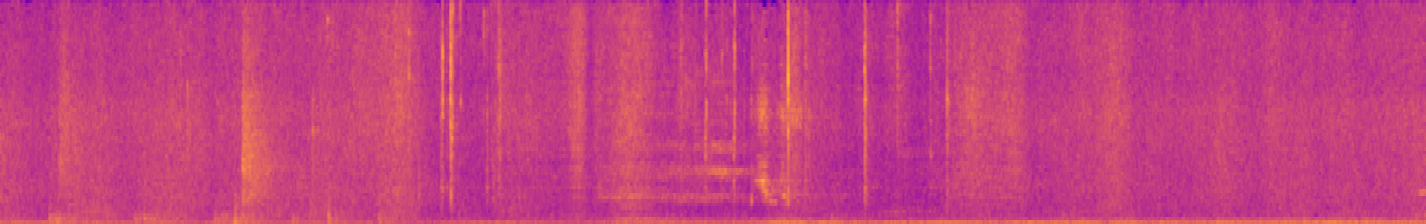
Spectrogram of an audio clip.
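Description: Footsteps on a hard lobby floor over a steady low hum, then a cluster of clicks about six seconds in as the elevator's down call button is pressed.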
